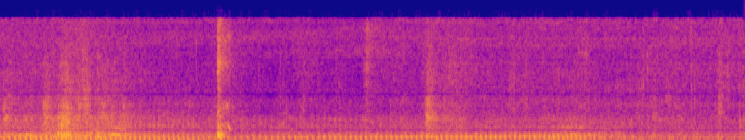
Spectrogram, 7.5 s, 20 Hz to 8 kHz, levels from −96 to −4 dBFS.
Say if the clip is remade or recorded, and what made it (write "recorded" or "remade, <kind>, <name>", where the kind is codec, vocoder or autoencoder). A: remade, vocoder, BigVGAN v2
